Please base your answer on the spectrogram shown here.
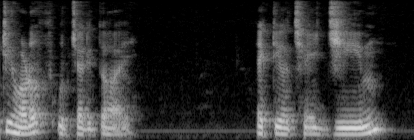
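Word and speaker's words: ج: যেখানে এগুলো লেখা থাকবে তো জিম শিন এবং ইয়া তাহলে তিনটা হরফ জিহ্বার মাঝখান থেকে তার বরাবর উপরের তালুর সাথে লাগিয়ে শক্ত করে উচ্চারণ করতে হবে এই কথাটা সুন্দর করে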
